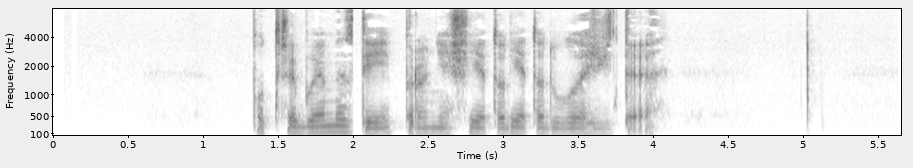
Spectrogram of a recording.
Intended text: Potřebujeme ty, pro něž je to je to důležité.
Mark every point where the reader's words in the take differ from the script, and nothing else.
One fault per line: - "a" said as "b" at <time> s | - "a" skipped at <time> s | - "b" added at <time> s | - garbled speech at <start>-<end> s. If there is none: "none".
none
